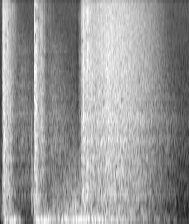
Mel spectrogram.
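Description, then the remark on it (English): A layered weapon sound effect: two sharp, loud impacts with a deep low-end thump, then a broad whooshing swell that ramps up and slowly fades, built from a leather jacket flicked in the hand and snowballs slapped against things. “I used like leather jacket sounds, so basically flicking it in my hand. And then I got a bunch of snowballs when it was snowing and kind of slapped them against stuff to kind of exaggerate this.”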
